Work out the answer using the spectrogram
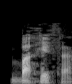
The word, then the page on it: bajeza: espagnol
